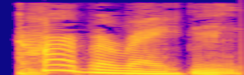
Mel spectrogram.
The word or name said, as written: carburetant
